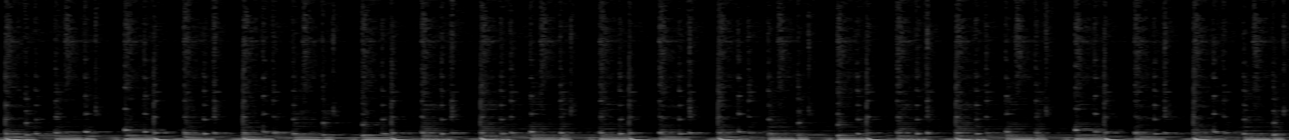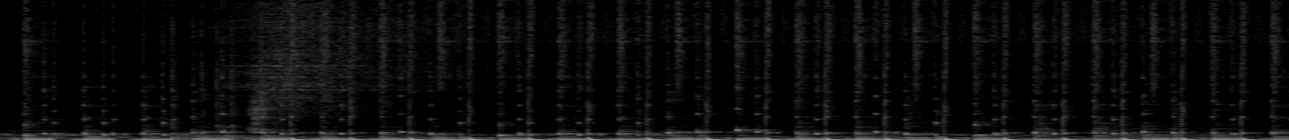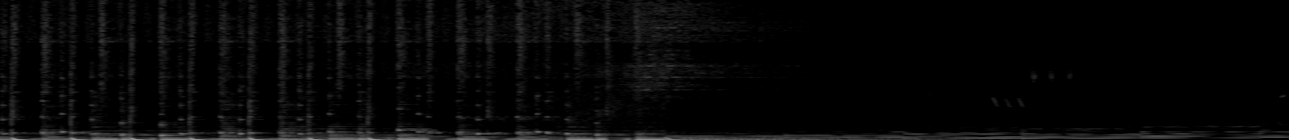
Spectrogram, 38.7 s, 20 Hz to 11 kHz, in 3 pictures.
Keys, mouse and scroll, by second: 0.6 shift+a, 4.0 s, 4.9 g, 6.0 s, 6.6 scroll up 2, 6.8 g, 11.1 1, 11.5 click, 12.3 1, 12.8 click, 13.1 1, 13.6 Tab, 13.9 click, 14.5 g, 15.6 click, 16.6 1, 16.8 click, 17.2 g, 18.8 click, 19.3 g, 21.0 middle click, 21.5 alt+z, 21.8 scroll down 3, 22.1 Tab, 22.5 click, 22.7 click, 24.6 click, 25.2 middle click, 25.5 scroll down 2, 25.7 middle click, 26.2-26.6 scroll down 1, 26.6-28.2 drag, 29.3-30.5 scroll up 3, 30.5-31.0 drag, 32.1 click, 33.5 middle click, 33.7 scroll up 3, 33.9 click, 34.4 click, 34.6-35.5 middle drag, 35.5 KP_3, 35.9 scroll up 3, 36.1-36.8 shift+middle drag, 36.8 Tab, 37.0-37.7 scroll up 2, 37.7 alt+z, 38.1-38.6 scroll down 3.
